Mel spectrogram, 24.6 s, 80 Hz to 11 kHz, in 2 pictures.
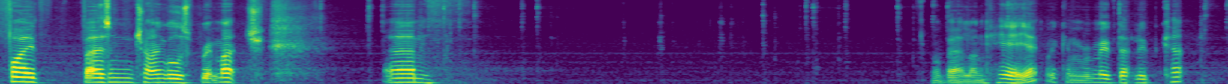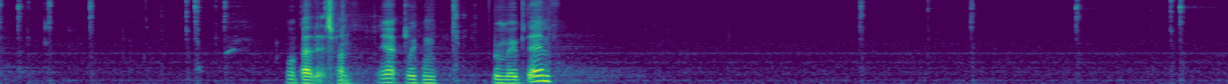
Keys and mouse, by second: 3.2-4.9 middle drag, 5.5 Tab, 5.8 Tab, 7.1 a, 8.5-8.8 middle drag, 14.5-15.3 middle drag, 16.3 ctrl+x, 22.1 middle click, 22.3 middle click, 22.7-24.5 drag.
